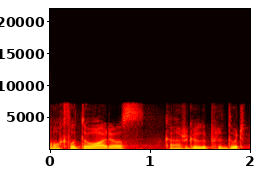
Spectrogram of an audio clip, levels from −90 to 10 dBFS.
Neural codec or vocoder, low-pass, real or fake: codec, 16 kHz, 1 kbps, X-Codec, HuBERT features, trained on LibriSpeech; 7.2 kHz; fake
